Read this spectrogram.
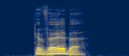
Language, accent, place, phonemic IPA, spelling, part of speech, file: German, Germany, Berlin, /ɡəˈvœlbə/, Gewölbe, noun, De-Gewölbe.ogg
- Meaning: vault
